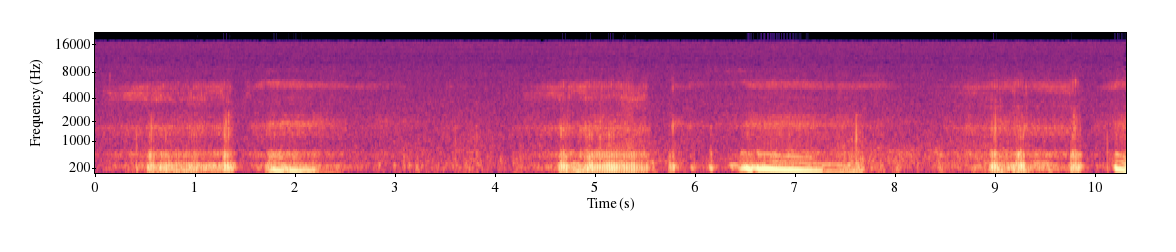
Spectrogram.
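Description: Repeated rough, fluttering snores with whistling snorts in a quiet room. A dog snoring in sleep.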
